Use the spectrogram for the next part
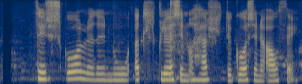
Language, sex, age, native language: Icelandic, female, 13, Icelandic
